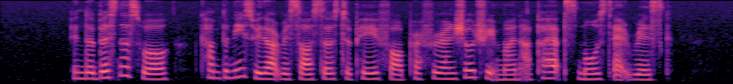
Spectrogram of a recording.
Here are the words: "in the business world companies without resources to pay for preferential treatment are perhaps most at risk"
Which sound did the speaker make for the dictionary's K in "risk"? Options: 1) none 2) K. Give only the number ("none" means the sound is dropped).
2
